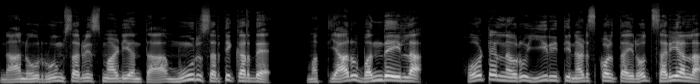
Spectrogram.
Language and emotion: Kannada, angry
